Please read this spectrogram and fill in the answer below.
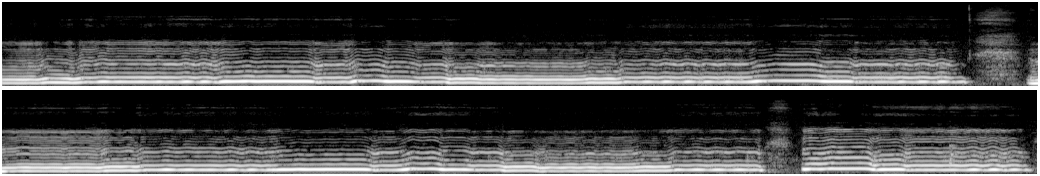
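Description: A man humming a slow wordless melody in long held notes, pausing for breath about halfway through and again near the end.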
